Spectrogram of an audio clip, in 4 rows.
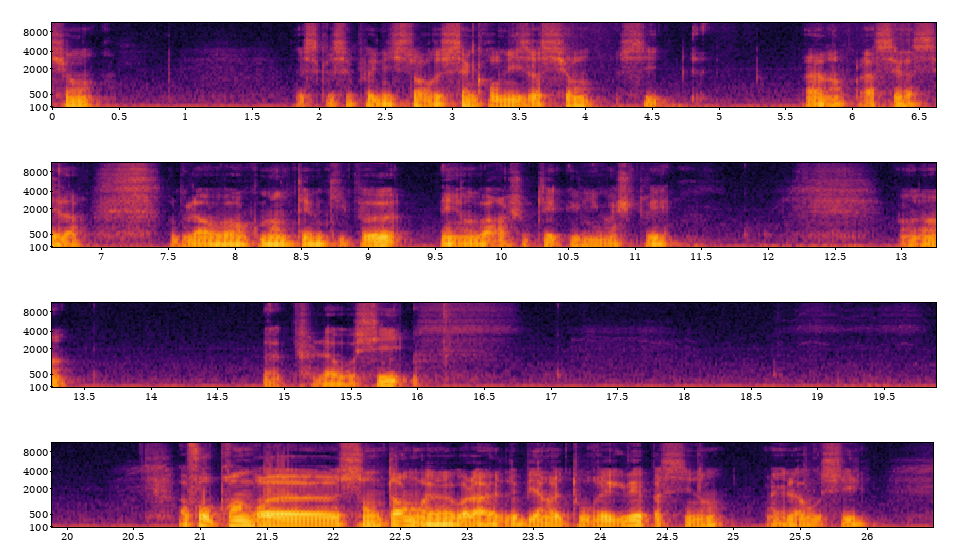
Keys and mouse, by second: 8.0-9.6 drag, 10.3-12.0 right drag, 13.6 click, 17.1-18.7 drag, 19.2-21.8 right drag, 23.6 click.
